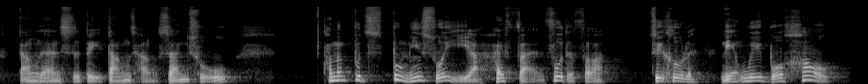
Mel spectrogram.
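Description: A man's dark, mellow voice with vocal fry and very wide pitch swings, on a very clean recording with a silent background. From China. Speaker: political commentator podcaster. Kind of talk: commentary monologue.

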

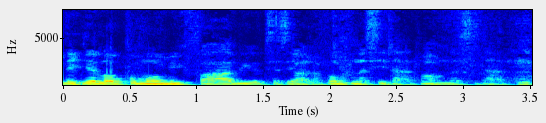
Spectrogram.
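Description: A man speaks in a fairly low, dark and mellow voice that is somewhat breathy and monotone, with flat intonation and audible room echo. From Portugal, Lisbon south bank. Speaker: fashion coach and model. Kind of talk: casual chat.

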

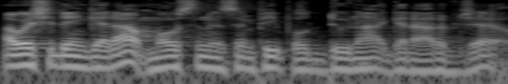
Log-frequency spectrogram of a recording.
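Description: Somewhat breathy and very deep, low in pitch, a man talks at a very fast pace amid audible room echo. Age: 20s. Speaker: podcast co-host. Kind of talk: casual chat.

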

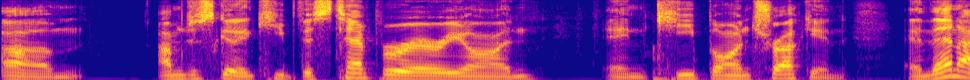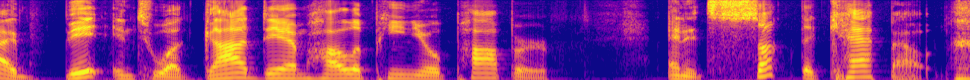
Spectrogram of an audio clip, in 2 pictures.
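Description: Recorded dry and close with no echo and a silent background, a man speaks at a moderate pace and medium pitch with very wide pitch swings. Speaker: podcast co-host. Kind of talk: casual chat.

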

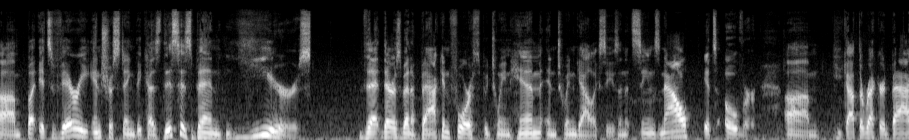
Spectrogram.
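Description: A man talks at a fairly slow pace with lively intonation and a medium pitch. It is a plain, everyday voice on a very clean recording with a silent background. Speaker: podcast co-host. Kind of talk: casual banter podcast.

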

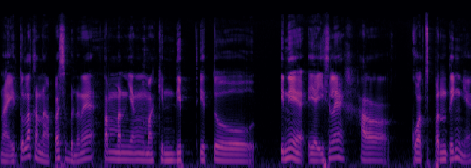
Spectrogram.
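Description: The speaker is a man with a plain, everyday voice at a medium pitch. He talks at a fairly quick pace with ordinary pitch variation. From West Java, Bandung (Sundanese). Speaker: university student. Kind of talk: casual chat.

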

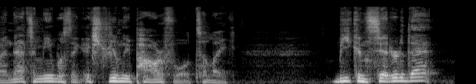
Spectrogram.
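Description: Somewhat breathy delivery at a fairly quick pace, with ordinary pitch variation, in a very clean recording against a silent background. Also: man. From southeast side of Chicago. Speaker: clothing brand founder. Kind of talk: casual interview conversation.

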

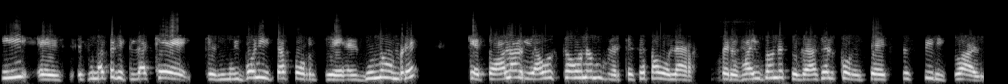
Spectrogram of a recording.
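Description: Her high-pitched voice moves at a moderate pace, and this woman uses ordinary pitch variation. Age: 30s. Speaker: psychologist. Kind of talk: casual interview.

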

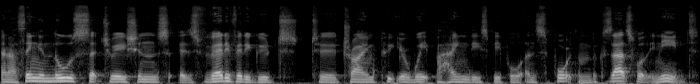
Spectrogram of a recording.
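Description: With an Edinburgh accent, a man talks at a fairly quick pace with hardly any pauses, in a very clean recording with a silent background. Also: medium pitch for a man, ordinary pitch variation. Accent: Scottish (Edinburgh). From Scotland, Edinburgh. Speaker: author and aid volunteer. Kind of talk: casual interview.

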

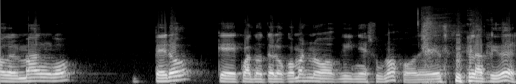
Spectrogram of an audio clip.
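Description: A man speaks with a dark, mellow tone. His pitch is fairly high. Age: 30s. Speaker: pastry chef. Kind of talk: phone interview. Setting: phone call.

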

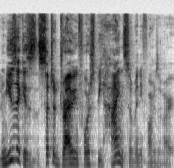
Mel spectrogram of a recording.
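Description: Recorded very cleanly with a silent background, a man speaks in a bright, sharp tone with vocal fry. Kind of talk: casual conversation.

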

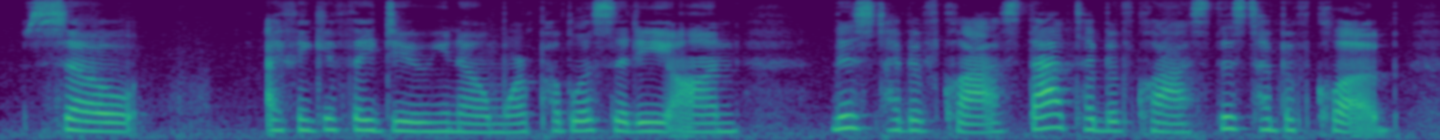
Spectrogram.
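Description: A woman with an American accent has an unremarkable speaking voice at medium pitch and a moderate pace. Her intonation is fairly even on a very clean recording with a silent background. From Princeton, New Jersey. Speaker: college student podcast co-host. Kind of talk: casual chat.

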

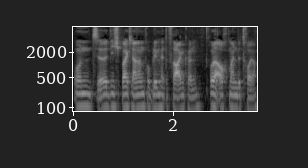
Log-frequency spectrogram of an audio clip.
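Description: A man with a fairly low pitch delivers his words at a moderate pace. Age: 20s. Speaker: university student. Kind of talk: personal account.

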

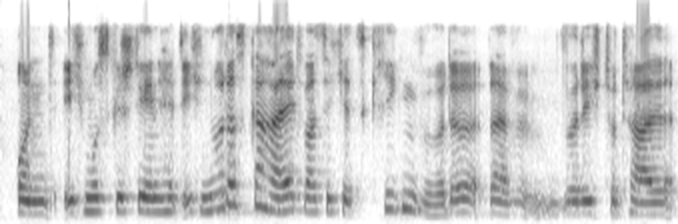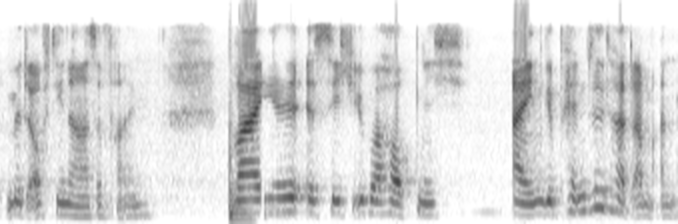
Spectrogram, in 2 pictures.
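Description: Lively in intonation, a woman speaks at a medium pitch in an unremarkable speaking voice. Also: moderate pace. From Germany, Berlin. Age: 40s. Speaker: nurse. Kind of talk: interview.

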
